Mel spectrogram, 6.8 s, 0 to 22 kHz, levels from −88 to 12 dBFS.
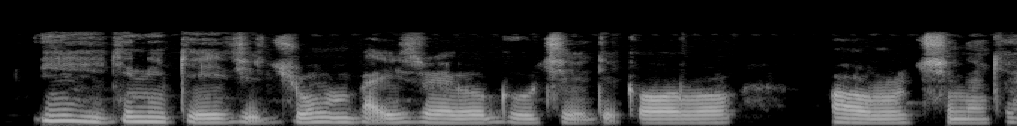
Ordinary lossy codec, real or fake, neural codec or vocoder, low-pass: none; real; none; none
